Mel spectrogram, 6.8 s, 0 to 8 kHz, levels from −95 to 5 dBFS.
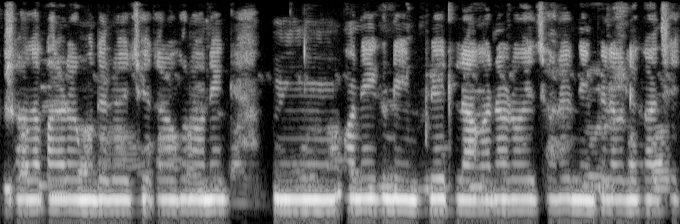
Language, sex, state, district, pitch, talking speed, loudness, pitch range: Bengali, female, West Bengal, Dakshin Dinajpur, 225 Hz, 165 wpm, -13 LUFS, 225-230 Hz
